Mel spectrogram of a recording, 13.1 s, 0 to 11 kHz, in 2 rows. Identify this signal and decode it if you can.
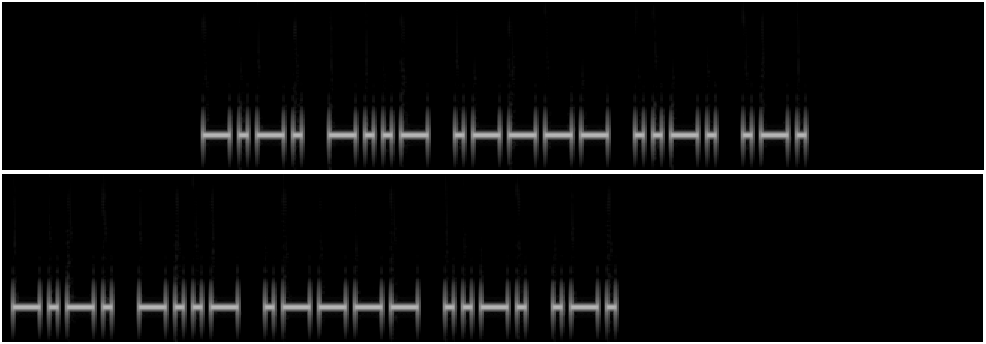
Morse code, heard as a keyed tone, about 21 wpm, 700 Hz. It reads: CX1FR CX1FR
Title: DXCC-100 Call Signs - 5 Characters - Repeated 2x - 20wpm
